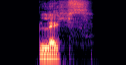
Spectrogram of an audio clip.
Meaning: genitive singular of Blech
- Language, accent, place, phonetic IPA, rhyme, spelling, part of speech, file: German, Germany, Berlin, [blɛçs], -ɛçs, Blechs, noun, De-Blechs.ogg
